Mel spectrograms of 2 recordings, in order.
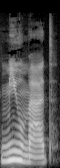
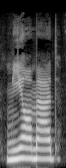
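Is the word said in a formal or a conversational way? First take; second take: conversational; formal. First: It uses the reduced, everyday spoken vowel. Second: It uses the full, formal written-style vowel. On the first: This is the form used in everyday speech. "in conversational, you will say miomad as miumad" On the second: This is the form used in written or poetic language. "usually in conversational, you will say miomad as miumad"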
